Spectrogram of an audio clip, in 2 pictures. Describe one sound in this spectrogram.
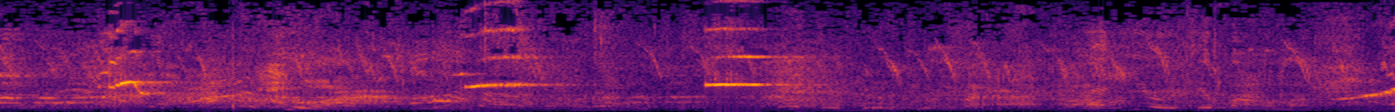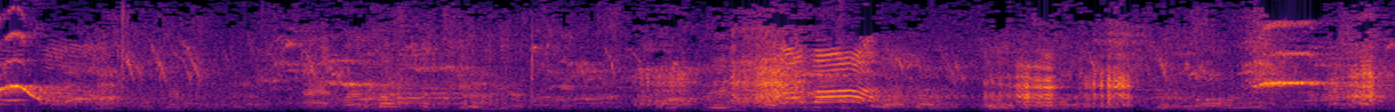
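Several adults chatter at a distance outdoors.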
